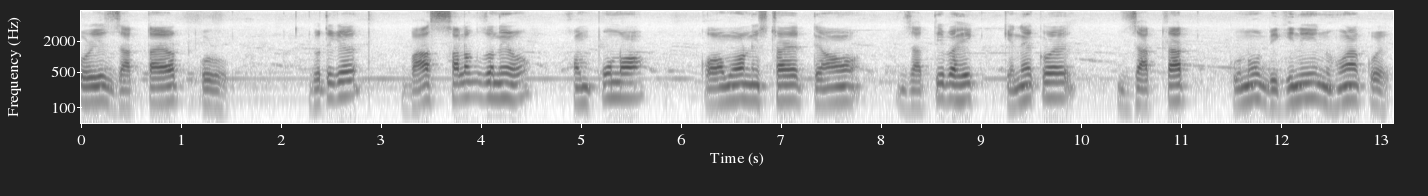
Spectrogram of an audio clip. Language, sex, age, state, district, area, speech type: Assamese, male, 45-60, Assam, Charaideo, urban, spontaneous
